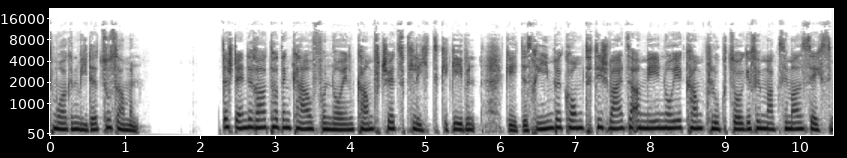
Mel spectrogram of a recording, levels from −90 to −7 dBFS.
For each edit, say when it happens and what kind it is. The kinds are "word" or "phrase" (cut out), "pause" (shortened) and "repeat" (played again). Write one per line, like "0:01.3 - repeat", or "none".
0:03.1 - word
0:04.8 - word
0:06.4 - word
